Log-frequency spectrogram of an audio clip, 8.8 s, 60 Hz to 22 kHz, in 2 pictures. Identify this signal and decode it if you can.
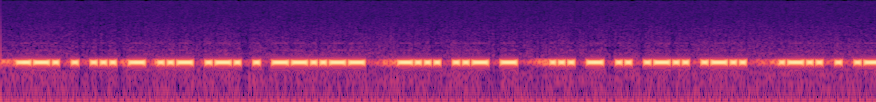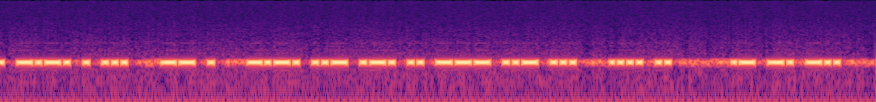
Morse code, heard as a keyed tone, about 50 wpm, 600 Hz. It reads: GESTURE, BUT STILL LEACES ME CURIOUS HI AND
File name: archived / CRSnet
